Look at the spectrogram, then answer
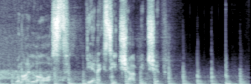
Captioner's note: crowd cheering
